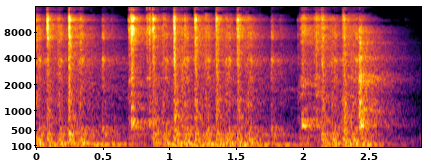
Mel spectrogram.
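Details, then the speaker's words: 1976 Bally Flip Flop EM pinball on game start: rapid clattering relay and reel ratchets firing in repeated bursts without settling; stuck in reset loop because one score reel stays at one and won't return to zero. "So, we're stuck in this endless loop of the machine trying to reset. Now, why is that? Well, it's because it's trying to reset all of the score reels back to zero so the machine can start."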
